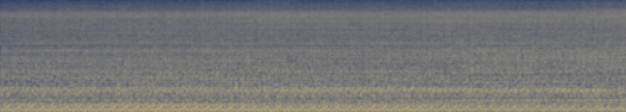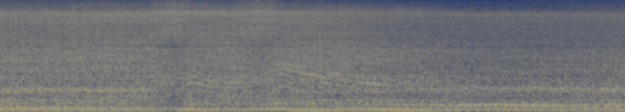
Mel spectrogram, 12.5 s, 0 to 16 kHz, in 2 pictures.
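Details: Chevy truck with 5.7L throttle-body-injected V8, new PROM chip (ID 6291) installed, warming up: fast even idle around 1,000 rpm, oxygen sensor not pegged rich, ignition timing unchecked.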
